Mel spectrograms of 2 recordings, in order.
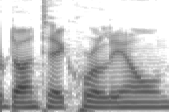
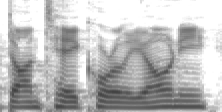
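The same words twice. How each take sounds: First: Corleone with a silent final e, cor-lee-OHN; alternative pronunciation. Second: Corleone with the final e sounded, cor-lee-OH-nee; Godfather-style pronunciation. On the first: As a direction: say Corleone in three syllables, ending in "own". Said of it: "depending on, you know, your, your pronunciation". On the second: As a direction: say Corleone in four syllables, ending in "nee". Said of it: "your pronunciation, Godfather style". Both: Shown as a demonstration.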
